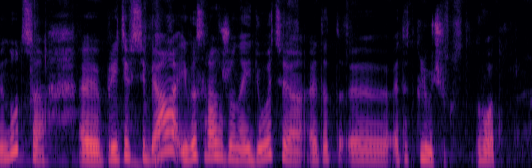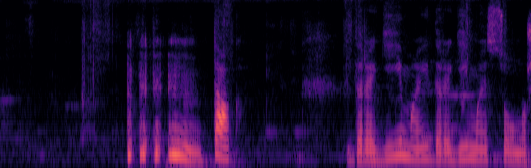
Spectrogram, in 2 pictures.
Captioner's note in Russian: откашливается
